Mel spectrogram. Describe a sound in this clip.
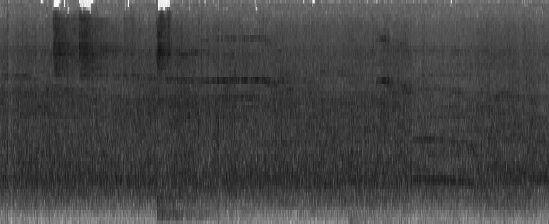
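An electric guitar plays loud, distorted chords.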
